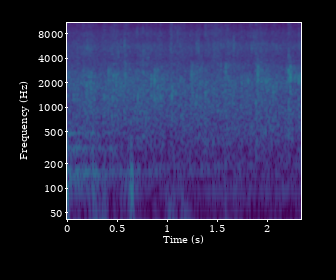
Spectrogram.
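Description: Church congregation clapping loudly together in a dense, continuous wash of applause that holds steady throughout, with no gaps or voices standing out.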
